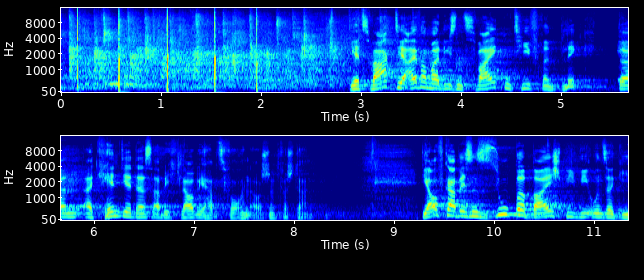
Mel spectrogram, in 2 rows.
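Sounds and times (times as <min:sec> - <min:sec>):
small audience clapping: 0:00.0 - 0:04.2
speech: 0:02.9 - 0:08.4, 0:09.3 - 0:11.3.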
